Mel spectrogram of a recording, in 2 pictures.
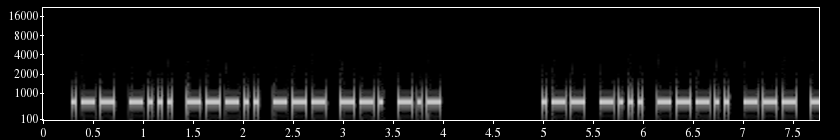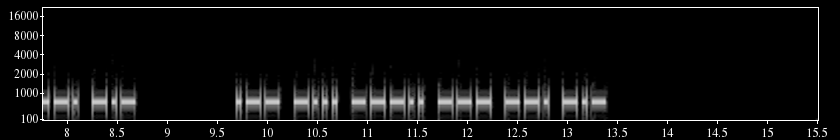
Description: Morse code, heard as a keyed tone, about 25 wpm, 700 Hz. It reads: WB8OGK WB8OGK WB8OGK
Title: USA Call Signs - 6 Characters - Repeated 3x - 25wpm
